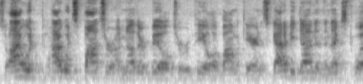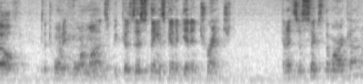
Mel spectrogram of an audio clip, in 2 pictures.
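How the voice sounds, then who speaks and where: A man in an Appalachian accent, high-pitched and fairly quick, with fairly even intonation and noticeable background noise. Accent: Southern US (Appalachian North Carolina). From western North Carolina. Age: 60s. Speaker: congressional candidate. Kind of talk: Q&A at political forum. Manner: halting, many repetitions and fillers.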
